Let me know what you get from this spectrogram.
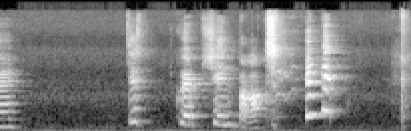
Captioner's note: laughs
